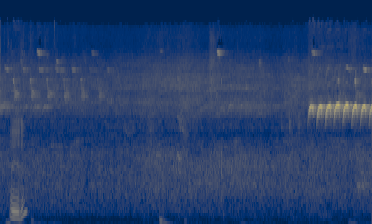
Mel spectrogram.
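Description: A nuthatch gives a quick series of sharp, repeated piping notes near the end, clear, over a steady outdoor hiss with a brief call at the start.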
